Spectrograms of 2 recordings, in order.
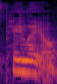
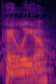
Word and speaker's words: paleo: I made uh paleo sure like paleontologist it's paleo paleo paleo there we go there I even licked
